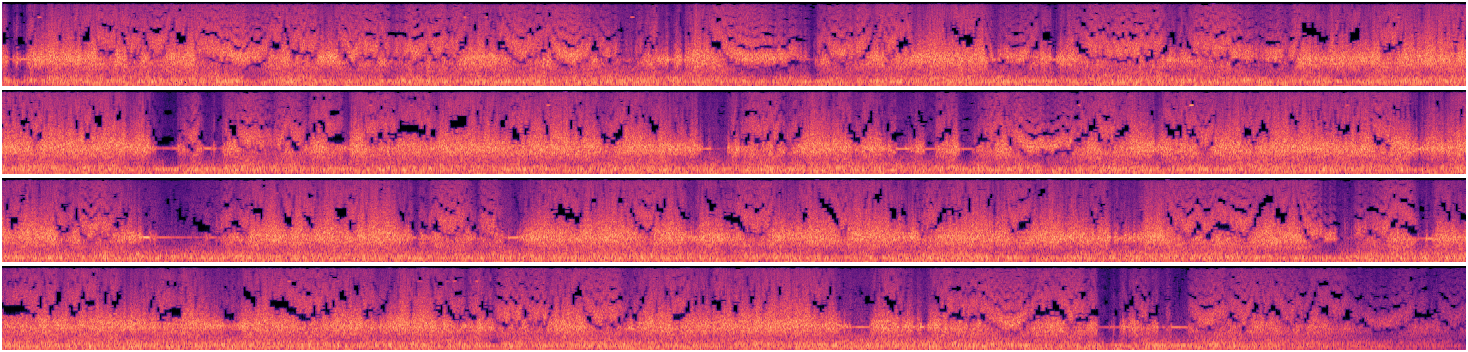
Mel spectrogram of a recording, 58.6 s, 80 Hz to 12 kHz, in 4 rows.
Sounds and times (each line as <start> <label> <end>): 0.0 Wind with radio interference 58.5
